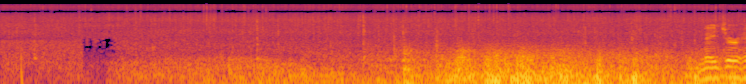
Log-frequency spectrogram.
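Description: Hail pelting down in a heavy storm, with a deep rumble of thunder that builds from about three seconds in and is loud through the second half.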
